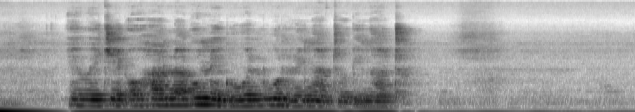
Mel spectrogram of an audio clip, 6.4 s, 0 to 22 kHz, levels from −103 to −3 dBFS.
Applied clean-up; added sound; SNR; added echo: none; none; none; reverberation time 0.3 s.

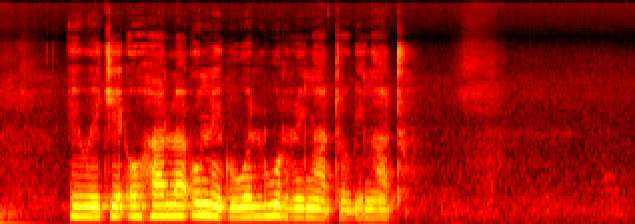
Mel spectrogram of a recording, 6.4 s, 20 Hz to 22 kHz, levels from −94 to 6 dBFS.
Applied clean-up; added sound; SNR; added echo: none; none; none; none.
